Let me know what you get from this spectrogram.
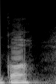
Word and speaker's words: Koog: zeg ik dat goed? Ik zeg het uit mijn hoofd. Ja, uit de Koog.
